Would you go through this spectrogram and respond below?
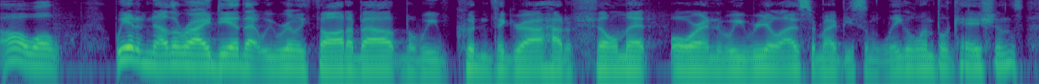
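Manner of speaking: ordinary talk, nothing marked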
